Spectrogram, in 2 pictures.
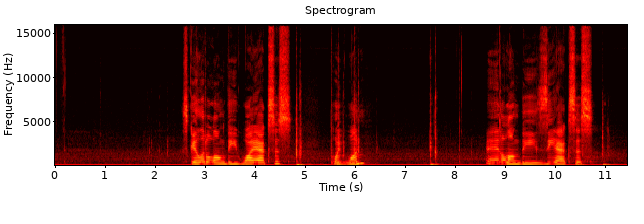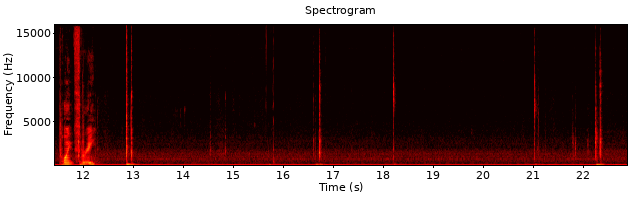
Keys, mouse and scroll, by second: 4.4-5.9 typing, 10.4-11.9 typing, 18.1-21.3 drag, 22.2 KP_1.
